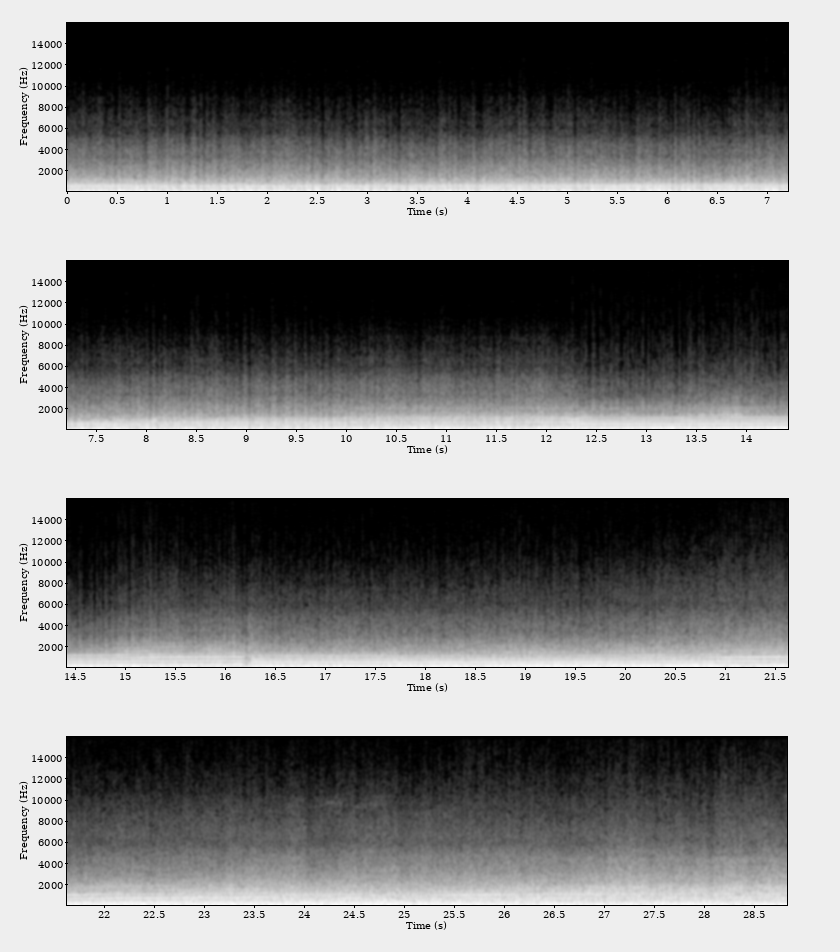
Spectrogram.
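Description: A motorcycle engine roars, shifting up through the gears as it speeds up.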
